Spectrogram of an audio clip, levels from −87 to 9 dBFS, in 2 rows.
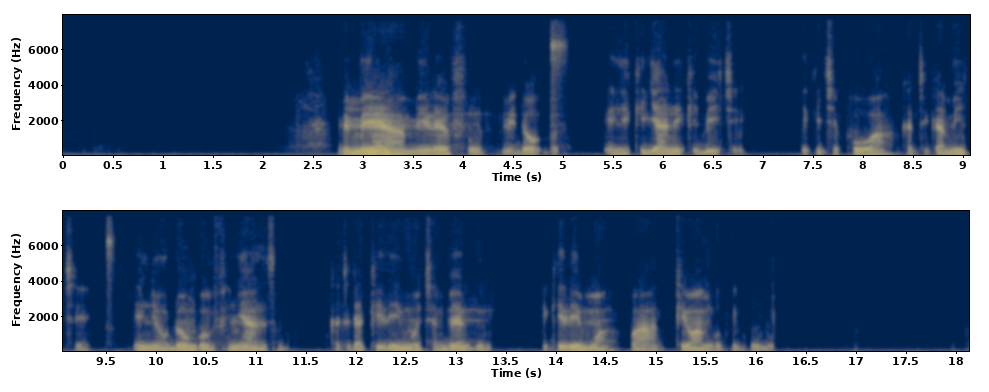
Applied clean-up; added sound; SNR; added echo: neural diffusion model UNIVERSE++.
